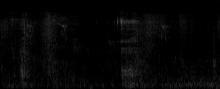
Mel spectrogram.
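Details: Loud, rough breaths with a snoring rattle from a big bull in deep sleep, lying on hay with his head resting on a younger bull.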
